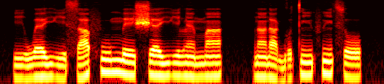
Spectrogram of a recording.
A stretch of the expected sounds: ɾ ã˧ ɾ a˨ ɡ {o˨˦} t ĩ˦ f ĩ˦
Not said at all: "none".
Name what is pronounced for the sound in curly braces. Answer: o˨˦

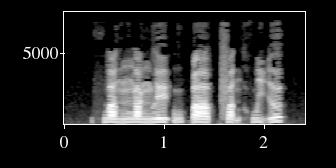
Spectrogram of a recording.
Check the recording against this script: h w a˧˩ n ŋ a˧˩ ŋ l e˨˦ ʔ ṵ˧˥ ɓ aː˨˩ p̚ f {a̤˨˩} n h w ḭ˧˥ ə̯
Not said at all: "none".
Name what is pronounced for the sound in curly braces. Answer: a̰˧˨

